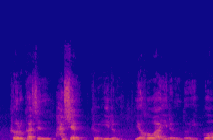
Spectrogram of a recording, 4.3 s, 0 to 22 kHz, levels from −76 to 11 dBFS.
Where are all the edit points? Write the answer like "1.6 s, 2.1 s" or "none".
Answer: 1.1 s, 2.5 s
